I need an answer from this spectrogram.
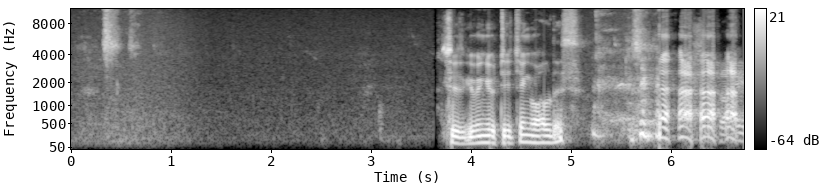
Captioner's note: laughs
